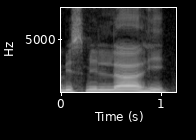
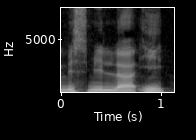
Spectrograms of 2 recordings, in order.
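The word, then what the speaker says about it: بسم الله: Après, tu as le ha. Bismillahi le ha il est en bas de la gorge. C'est bon, c'est une lettre qui existe pas en français. Donc c'est pas bismillahi, c'est pas bismillah i, c'est bismillahi.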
